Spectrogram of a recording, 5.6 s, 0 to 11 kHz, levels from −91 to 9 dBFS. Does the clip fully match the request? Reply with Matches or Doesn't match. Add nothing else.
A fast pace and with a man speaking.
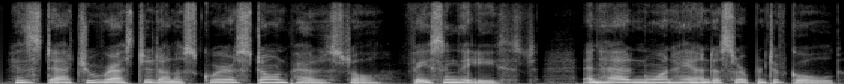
Doesn't match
